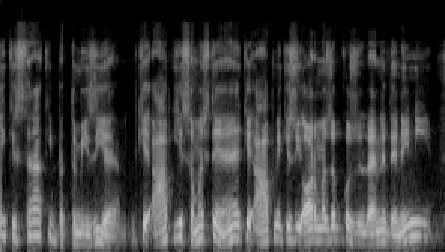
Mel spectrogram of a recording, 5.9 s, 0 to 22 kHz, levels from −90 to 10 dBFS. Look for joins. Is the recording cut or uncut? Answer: uncut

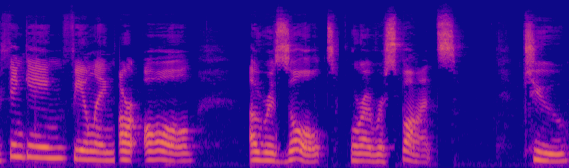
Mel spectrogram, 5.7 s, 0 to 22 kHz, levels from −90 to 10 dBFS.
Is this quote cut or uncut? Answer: cut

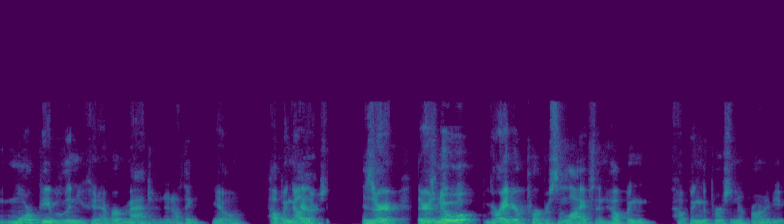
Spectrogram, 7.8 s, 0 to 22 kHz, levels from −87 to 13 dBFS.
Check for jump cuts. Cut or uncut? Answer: uncut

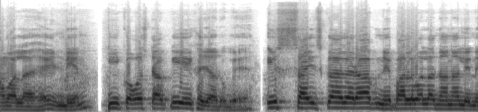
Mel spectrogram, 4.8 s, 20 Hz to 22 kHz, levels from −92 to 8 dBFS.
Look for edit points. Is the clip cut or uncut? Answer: cut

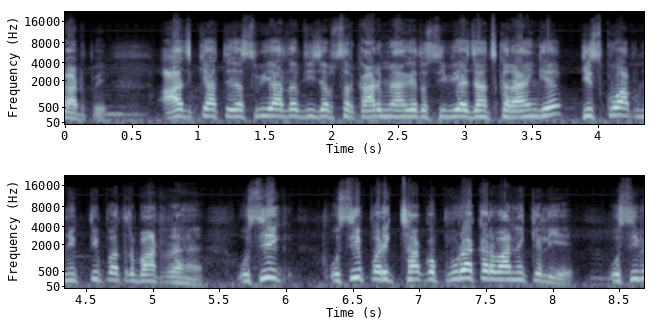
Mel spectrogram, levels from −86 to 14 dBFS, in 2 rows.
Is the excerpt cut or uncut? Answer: cut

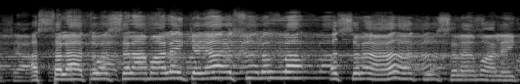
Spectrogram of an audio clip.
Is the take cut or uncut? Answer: uncut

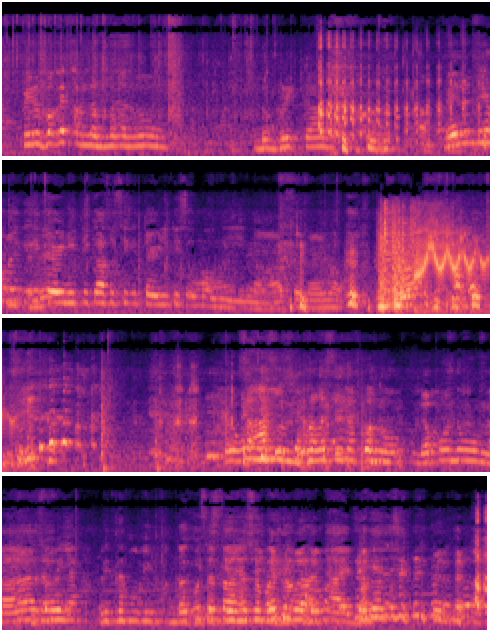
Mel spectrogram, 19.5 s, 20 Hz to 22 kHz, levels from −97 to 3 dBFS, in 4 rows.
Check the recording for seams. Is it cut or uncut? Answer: cut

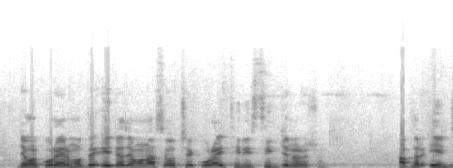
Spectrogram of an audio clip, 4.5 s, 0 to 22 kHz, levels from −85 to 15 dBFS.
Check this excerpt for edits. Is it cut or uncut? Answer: uncut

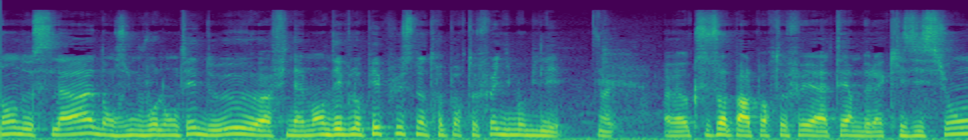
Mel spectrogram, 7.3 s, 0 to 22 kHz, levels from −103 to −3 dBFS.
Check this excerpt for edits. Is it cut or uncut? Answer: uncut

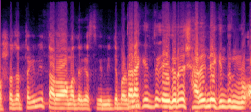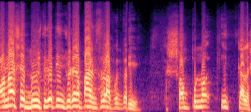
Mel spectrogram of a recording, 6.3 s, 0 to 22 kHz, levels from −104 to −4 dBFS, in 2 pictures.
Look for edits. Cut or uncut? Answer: cut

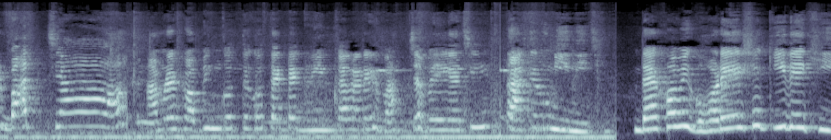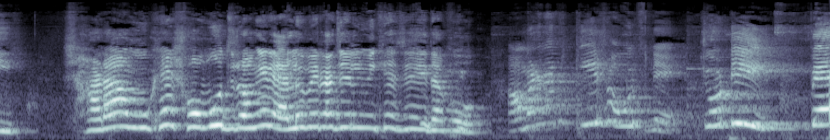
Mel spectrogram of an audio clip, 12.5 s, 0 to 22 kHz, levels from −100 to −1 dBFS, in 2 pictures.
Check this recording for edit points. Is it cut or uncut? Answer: cut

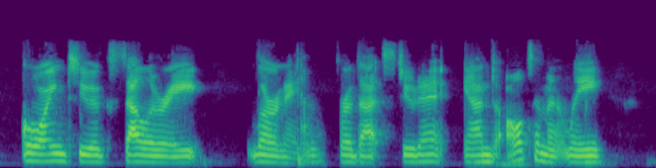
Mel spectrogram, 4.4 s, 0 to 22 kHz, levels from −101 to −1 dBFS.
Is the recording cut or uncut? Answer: uncut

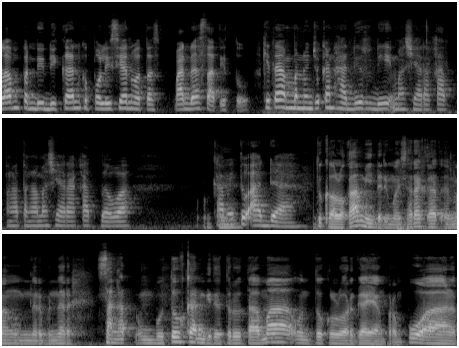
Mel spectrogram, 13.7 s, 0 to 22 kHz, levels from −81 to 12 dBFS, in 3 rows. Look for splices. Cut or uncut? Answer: cut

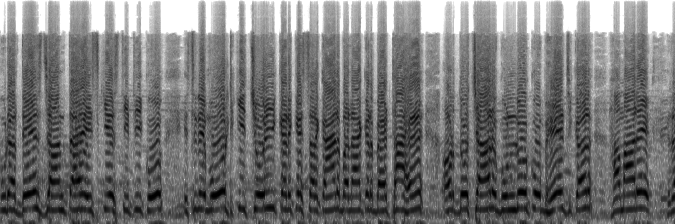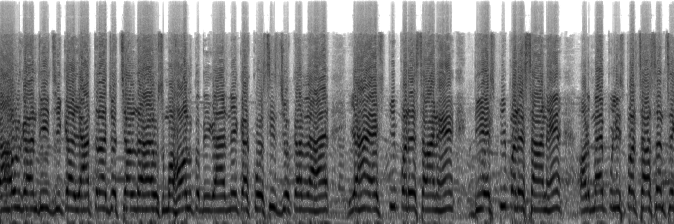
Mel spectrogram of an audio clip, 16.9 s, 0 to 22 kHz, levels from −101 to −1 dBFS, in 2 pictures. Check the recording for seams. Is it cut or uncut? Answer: uncut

